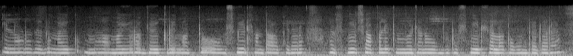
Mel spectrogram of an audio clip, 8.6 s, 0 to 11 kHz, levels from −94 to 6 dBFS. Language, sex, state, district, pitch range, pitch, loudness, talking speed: Kannada, female, Karnataka, Dharwad, 200-215 Hz, 205 Hz, -21 LUFS, 130 wpm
